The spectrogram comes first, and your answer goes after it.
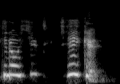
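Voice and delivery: high, loud mock-gracious surrender; conceding defeat. Owner ceding high school market to rival, high mock-gracious. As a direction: hand the market over with a flourish. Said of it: "I was like".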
